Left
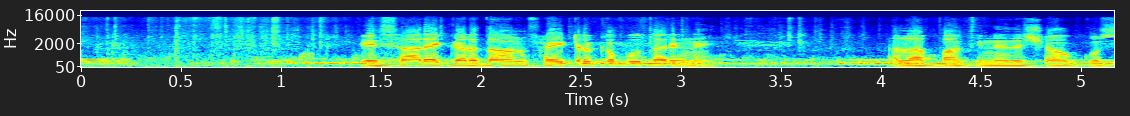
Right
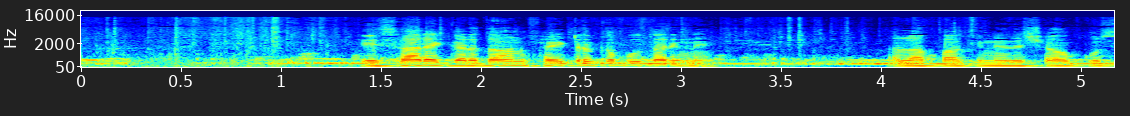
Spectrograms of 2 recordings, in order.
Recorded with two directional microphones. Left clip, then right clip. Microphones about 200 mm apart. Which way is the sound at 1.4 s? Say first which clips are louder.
Right 1 dB; 5° right (ahead or behind).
